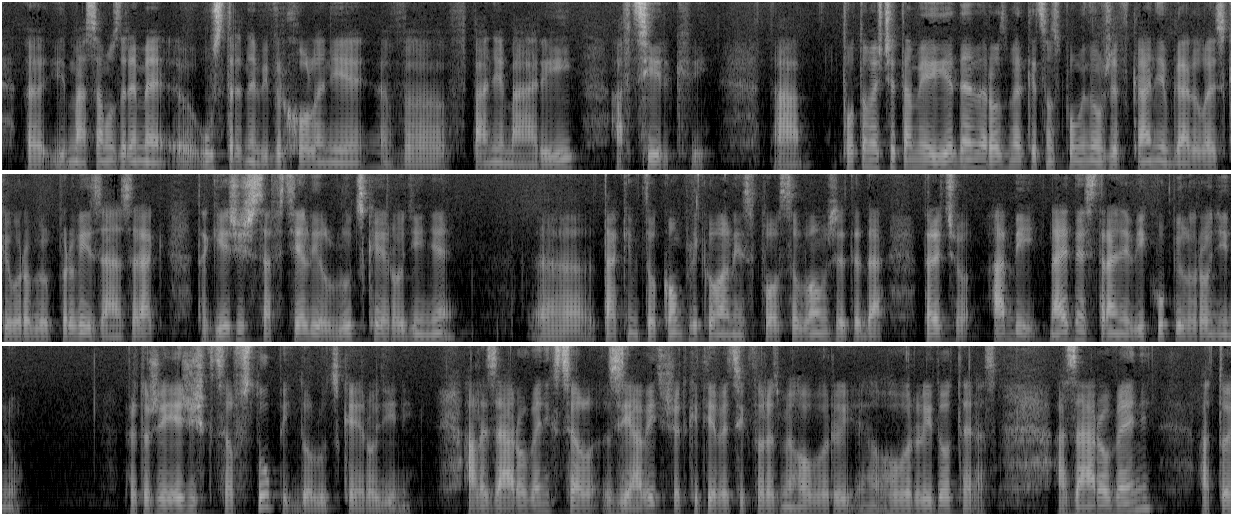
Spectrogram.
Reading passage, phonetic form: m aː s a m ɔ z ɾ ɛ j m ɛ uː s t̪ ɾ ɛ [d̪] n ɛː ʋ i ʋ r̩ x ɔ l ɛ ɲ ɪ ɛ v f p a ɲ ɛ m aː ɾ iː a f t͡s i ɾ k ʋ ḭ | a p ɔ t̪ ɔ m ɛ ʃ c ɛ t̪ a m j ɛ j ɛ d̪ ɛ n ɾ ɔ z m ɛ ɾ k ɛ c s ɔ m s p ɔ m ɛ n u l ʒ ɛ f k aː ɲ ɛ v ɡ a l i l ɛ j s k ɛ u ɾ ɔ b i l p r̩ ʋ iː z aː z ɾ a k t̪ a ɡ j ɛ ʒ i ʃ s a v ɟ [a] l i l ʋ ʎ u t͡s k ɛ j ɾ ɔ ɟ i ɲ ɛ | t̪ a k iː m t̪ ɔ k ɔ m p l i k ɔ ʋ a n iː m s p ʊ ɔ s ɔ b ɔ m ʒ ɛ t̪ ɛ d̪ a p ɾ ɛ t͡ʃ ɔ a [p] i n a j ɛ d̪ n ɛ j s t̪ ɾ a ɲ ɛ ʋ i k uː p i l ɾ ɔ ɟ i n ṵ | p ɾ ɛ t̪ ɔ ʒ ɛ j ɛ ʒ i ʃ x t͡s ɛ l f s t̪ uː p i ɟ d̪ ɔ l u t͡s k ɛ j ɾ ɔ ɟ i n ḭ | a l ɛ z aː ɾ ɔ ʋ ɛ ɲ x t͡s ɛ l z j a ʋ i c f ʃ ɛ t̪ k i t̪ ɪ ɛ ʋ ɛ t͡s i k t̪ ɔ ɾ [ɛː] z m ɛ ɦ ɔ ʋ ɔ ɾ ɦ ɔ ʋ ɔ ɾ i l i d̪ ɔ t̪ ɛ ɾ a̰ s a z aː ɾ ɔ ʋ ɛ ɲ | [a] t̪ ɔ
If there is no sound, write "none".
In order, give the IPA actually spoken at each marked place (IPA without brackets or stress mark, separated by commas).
d̪, ɛ, b, ɛː, a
